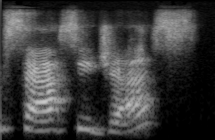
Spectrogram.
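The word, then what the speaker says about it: SassyJes: So I'm Sassy Jes everywhere. Jess everywhere. But it's spelled funny.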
